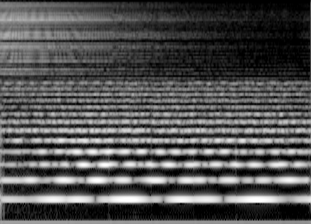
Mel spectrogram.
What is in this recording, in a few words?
DIGI STRG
